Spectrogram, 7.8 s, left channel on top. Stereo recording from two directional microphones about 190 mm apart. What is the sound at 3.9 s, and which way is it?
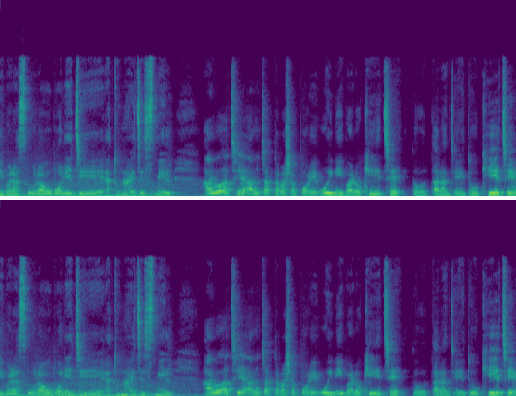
A woman's voice, 35° left (ahead or behind).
